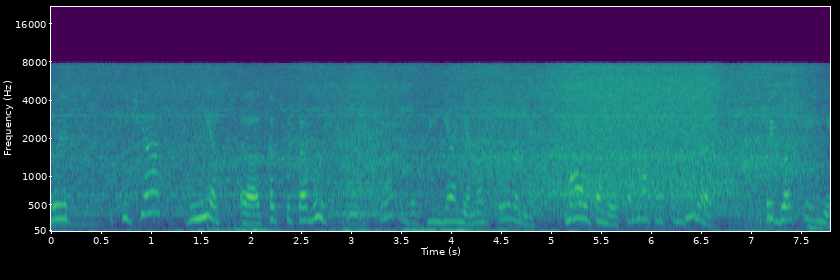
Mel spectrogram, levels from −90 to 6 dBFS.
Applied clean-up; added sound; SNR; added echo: none; Domestic sounds, home sounds; -4 dB; reverberation time 0.4 s.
